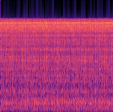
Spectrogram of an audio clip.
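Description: Bunsen burner running on its hot blue flame, air hole open: a steady, even noise of burning gas.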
